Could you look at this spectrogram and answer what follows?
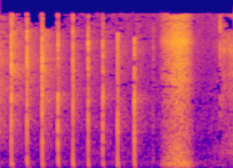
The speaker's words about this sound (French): Ah, c'était une magnifique introduction, un magnifique jingle. Je suis fier de moi, je m'applaudis.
